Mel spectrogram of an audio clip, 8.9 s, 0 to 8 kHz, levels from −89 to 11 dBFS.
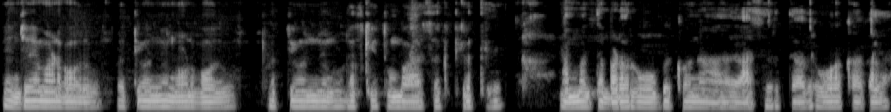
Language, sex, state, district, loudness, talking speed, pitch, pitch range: Kannada, male, Karnataka, Chamarajanagar, -24 LUFS, 115 wpm, 100 Hz, 95-105 Hz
